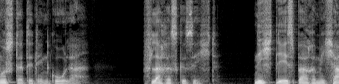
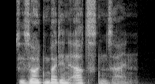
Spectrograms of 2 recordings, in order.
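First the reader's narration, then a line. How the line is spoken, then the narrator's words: Plain. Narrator (German): sagte Hyde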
